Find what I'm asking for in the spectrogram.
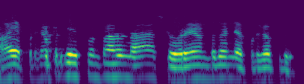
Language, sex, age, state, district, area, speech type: Telugu, male, 18-30, Andhra Pradesh, Eluru, rural, conversation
